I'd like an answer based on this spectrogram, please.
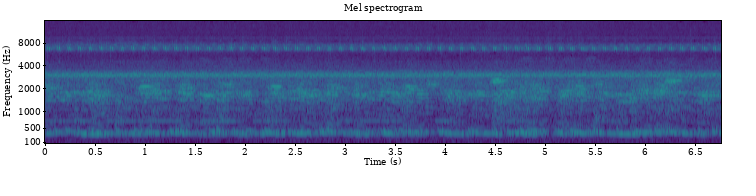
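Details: Dense chorus of frogs at night after a stormy day in Jaruban, East Java, Indonesia, 2010: many overlapping croaks and trills, with a steady high insect-like whine behind.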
